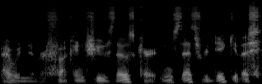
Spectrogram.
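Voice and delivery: hushed grumbling mutter under the breath, barely audible. Describing the scene as the players enter, the figure muttering to himself. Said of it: "he's just muttering to himself like".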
